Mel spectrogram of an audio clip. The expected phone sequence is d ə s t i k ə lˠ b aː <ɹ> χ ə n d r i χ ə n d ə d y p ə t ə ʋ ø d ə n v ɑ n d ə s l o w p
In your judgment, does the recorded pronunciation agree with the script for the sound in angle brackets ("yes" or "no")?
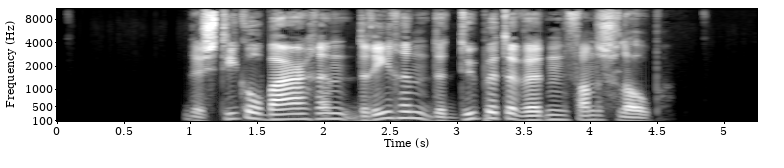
yes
